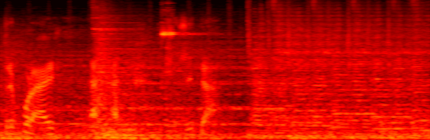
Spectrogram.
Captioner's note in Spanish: risotada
